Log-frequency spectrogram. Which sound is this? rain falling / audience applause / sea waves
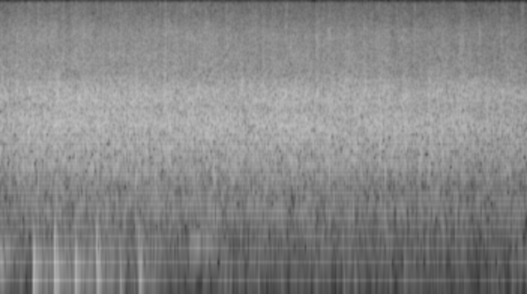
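audience applause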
